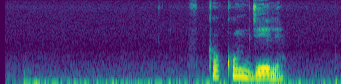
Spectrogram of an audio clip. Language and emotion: Russian, sad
